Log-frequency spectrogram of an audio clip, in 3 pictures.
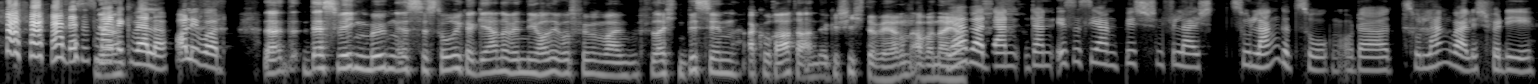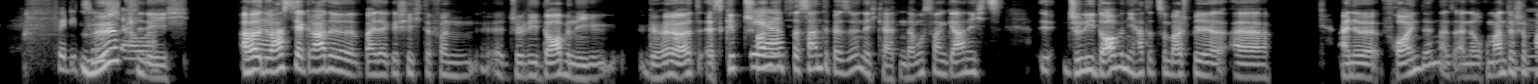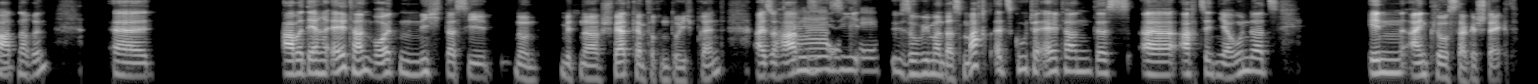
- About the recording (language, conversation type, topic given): German, unstructured, Welche historische Persönlichkeit findest du besonders inspirierend?
- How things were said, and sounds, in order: laugh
